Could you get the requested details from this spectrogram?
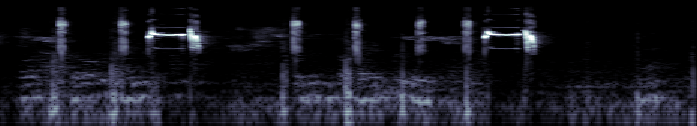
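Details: Bar-winged prinia, known locally as prenjak, in lively song: sharp high ticking notes and two loud sustained whistled phrases with a buzzy edge, roughly three seconds apart, over faint low murmuring in the background.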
